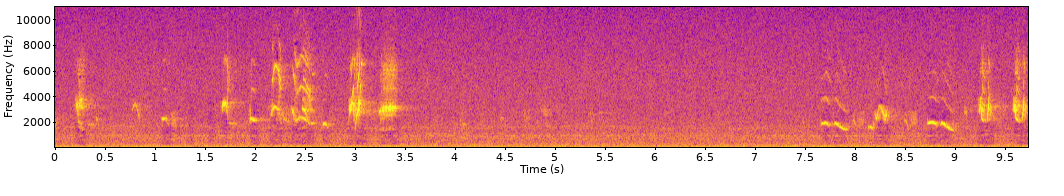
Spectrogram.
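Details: A California thrasher singing at Whitewater Preserve on 1/3/17 gives a jumbled run of varied chirps and whistled notes, pauses for several seconds, then resumes over a low steady rumble.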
